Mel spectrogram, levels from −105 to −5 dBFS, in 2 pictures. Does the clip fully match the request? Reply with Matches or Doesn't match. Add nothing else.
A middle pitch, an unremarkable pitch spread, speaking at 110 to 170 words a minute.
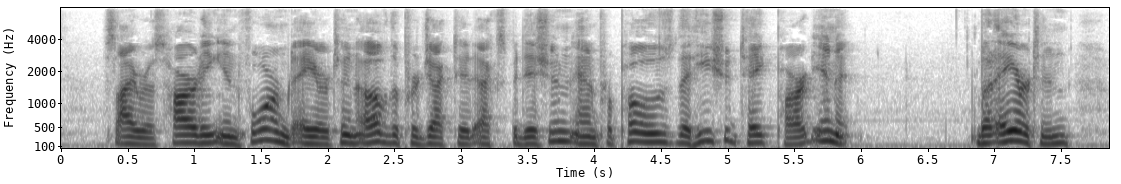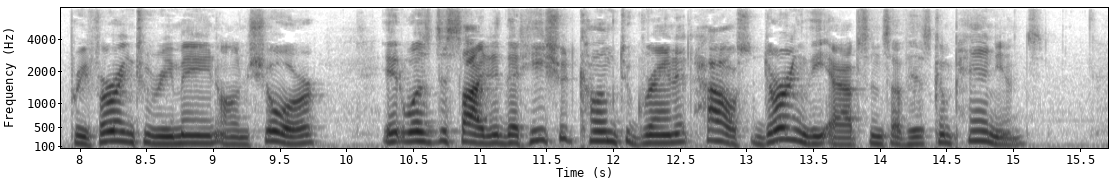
Matches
